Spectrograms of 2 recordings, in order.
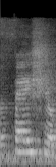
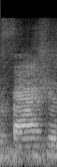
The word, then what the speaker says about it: fascia: The fascia board, or fascia, some people say fascia, I think is the correct pronunciation, is the front-facing board.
